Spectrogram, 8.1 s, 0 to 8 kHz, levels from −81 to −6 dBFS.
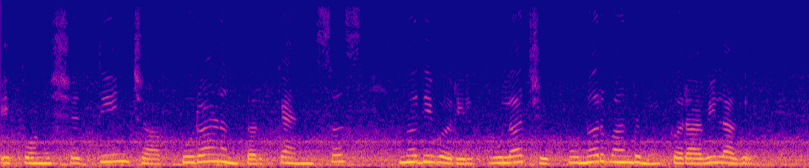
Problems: constant background noise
